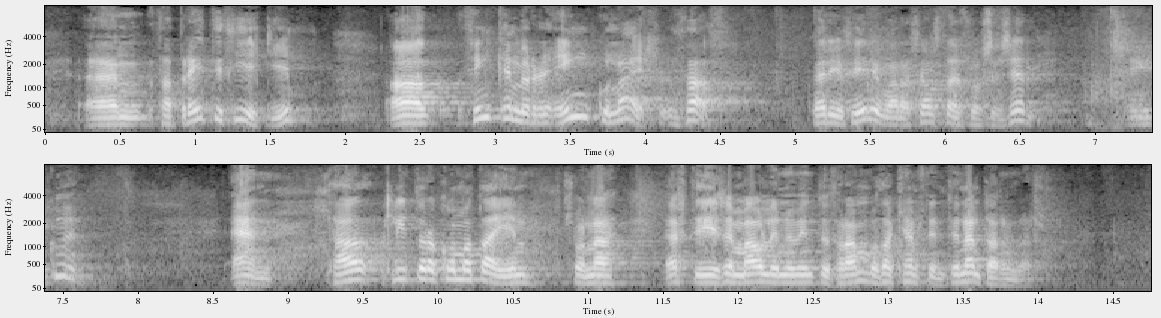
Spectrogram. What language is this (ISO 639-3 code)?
isl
